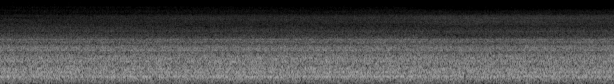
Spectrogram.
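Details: HP EVA6000 disk storage rack with four full disk shelves at power-on: loud, steady rushing fan roar with no pitch wobble, rattle or grinding; normal.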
